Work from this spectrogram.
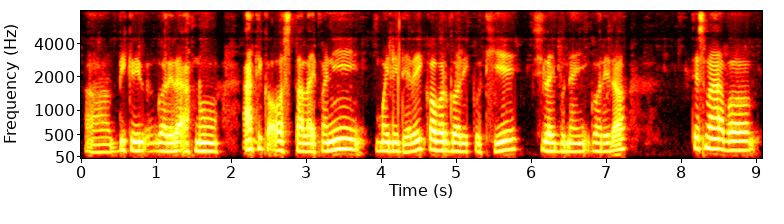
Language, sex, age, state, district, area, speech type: Nepali, female, 45-60, West Bengal, Kalimpong, rural, spontaneous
